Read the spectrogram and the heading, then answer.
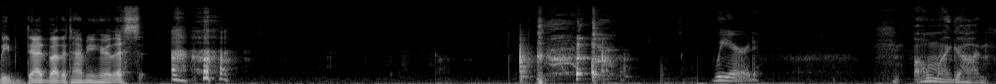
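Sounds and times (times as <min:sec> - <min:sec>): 
speech: 0:00.0 - 0:02.3, 0:07.2 - 0:07.7, 0:08.9 - 0:09.9
person coughing and choking after drinking a shot: 0:05.2 - 0:06.4.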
